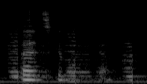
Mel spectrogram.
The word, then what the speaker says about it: Erzgebirge: Oh, I want to hear how they pronounce that. Erzgebirge.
